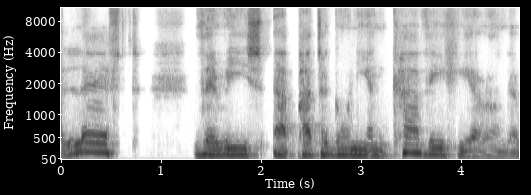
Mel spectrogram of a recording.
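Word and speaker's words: cavy: there is a patagonian cavi here on the right cavis are rodents well i have heard some people calling them caves pronunciation please excuse me if i am not clear i say cavi and these patagonian cubbies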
